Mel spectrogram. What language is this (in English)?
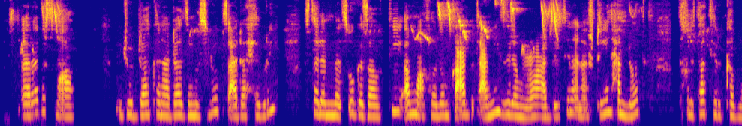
Tigrinya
